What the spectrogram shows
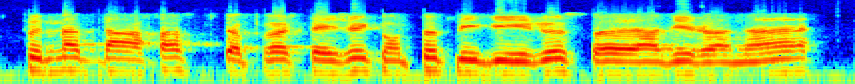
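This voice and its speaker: The speaker has a strong Quebec accent and a bright, sharp tone. The pace is fairly slow. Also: man. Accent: very strong Quebec French. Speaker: metal musician. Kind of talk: interview.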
